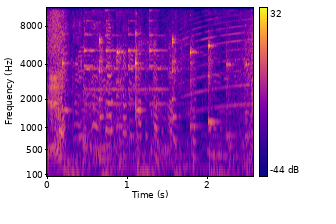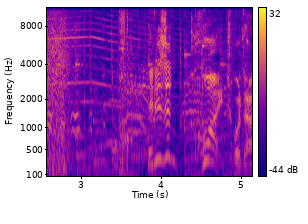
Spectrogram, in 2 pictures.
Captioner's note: cheerful jingling; oinks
